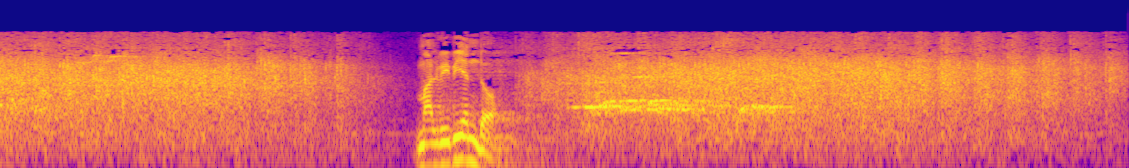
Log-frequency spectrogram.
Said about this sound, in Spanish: Y los nominados son... Un segundito que andamos. Citun Love. Aplauso, aplauso ahí. Aplauso, aplauso.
